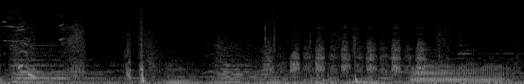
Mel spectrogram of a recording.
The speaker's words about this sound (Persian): این سگ اینجا چه غلطی میکنه؟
